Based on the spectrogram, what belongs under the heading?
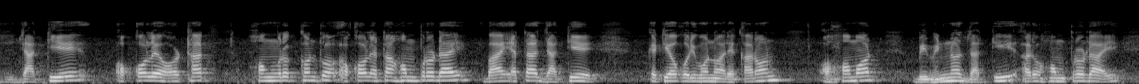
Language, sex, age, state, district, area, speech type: Assamese, male, 60+, Assam, Nalbari, rural, spontaneous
